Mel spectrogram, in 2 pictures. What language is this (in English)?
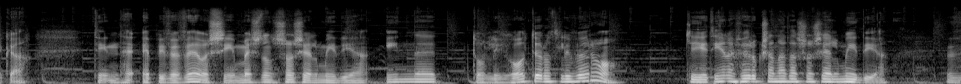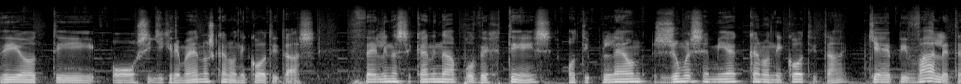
Greek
